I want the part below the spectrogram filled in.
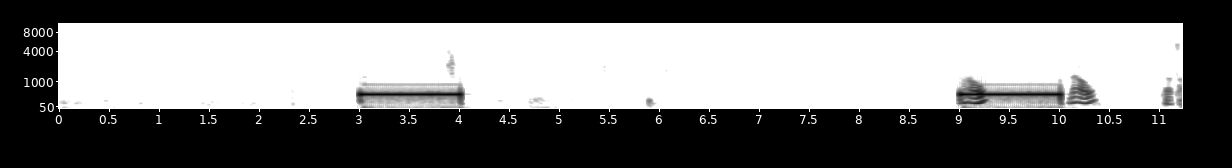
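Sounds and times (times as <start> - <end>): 
telephone ringing tone while placing a call: 3.0 - 4.0, 9.0 - 10.1
speech: 11.0 - 11.2.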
